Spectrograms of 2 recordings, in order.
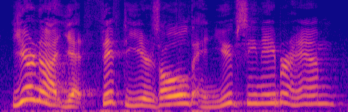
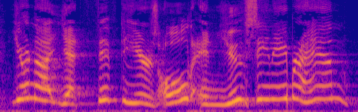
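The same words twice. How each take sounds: First: Said in the usual way. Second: Much higher, scoffing disbelief; rising mock astonishment, fifty years old; incredulous.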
